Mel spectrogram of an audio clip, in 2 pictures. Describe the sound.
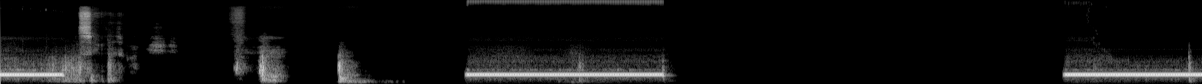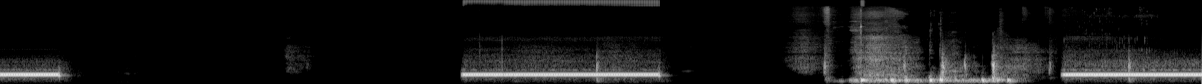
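Phone line tone after dialing an area code with a *67 prefix: brief key tones and clicks at the start, then a steady mid-pitched tone repeating in long, evenly spaced bursts, with some rustling near the end.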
